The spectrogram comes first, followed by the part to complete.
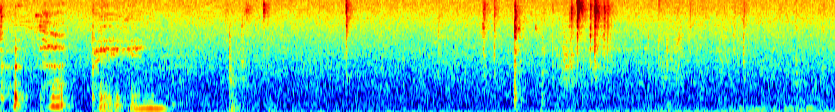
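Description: A low muttered voice in the first second, then a few light, scattered clicks and taps as small craft pieces such as beaded wire stems are handled on a cutting mat.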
